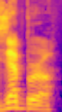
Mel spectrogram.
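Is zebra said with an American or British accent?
British. It is said with an English accent.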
